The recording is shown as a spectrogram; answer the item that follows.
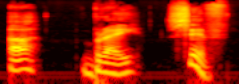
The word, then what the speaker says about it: abrasive: one word at a time today's word is abrasive it is pronounced a bra Civ and spelled a b r a s i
